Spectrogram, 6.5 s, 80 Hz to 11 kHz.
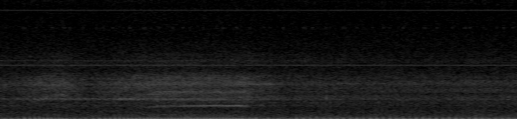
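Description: Faint, steady low rumble of a Honda Africa Twin CRF1000L's parallel-twin engine running at low revs.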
